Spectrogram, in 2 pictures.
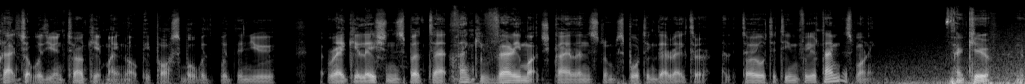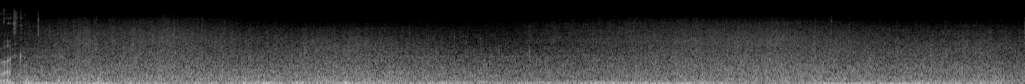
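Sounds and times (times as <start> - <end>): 
speech: 0.0 - 10.9
wind at sea: 7.2 - 20.4
waves at sea: 9.4 - 20.4.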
